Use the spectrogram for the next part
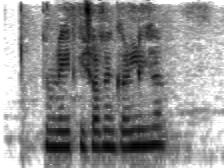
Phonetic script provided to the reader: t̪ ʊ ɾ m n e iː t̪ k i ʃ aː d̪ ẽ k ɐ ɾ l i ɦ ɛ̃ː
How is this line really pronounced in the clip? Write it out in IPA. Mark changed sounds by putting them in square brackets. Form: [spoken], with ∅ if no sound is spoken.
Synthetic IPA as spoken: t̪ ʊ [∅] m n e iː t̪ k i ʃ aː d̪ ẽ k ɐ ɾ l i ɦ [ɛː]

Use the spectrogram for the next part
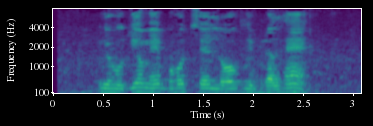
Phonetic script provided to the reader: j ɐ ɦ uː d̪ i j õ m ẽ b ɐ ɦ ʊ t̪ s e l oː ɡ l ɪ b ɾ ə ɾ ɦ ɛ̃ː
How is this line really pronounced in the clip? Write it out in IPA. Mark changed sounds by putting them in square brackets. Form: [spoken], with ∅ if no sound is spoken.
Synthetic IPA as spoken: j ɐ ɦ uː d̪ i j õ m ẽ b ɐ ɦ ʊ t̪ s e l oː ɡ l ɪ b ɾ ə [l] ɦ ɛ̃ː

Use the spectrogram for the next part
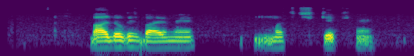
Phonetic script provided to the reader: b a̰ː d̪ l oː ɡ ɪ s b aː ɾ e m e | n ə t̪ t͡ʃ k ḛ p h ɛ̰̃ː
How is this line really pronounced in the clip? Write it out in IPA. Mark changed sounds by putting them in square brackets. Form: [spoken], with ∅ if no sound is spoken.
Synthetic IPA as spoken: b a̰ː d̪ l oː ɡ ɪ s b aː ɾ e m [ẽ] | [m] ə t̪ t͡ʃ k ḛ [k] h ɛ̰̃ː

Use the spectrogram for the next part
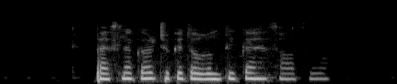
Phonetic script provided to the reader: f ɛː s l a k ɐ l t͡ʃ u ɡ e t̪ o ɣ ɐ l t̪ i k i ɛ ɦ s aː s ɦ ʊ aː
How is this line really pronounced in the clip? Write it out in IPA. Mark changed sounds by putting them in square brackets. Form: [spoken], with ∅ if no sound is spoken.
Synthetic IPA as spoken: f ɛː s l a k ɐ [ɾ] t͡ʃ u [k] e t̪ o ɣ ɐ l t̪ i k [a] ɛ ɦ s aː s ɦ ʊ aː

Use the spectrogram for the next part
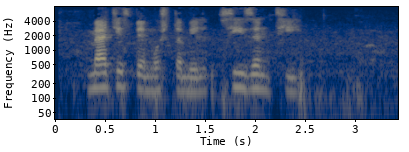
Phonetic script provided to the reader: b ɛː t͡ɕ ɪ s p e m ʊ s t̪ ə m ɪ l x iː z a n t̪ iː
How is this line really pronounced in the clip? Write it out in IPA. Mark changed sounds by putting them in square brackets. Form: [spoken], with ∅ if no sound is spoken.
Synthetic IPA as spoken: [m] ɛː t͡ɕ ɪ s p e m ʊ [ʃ] t̪ ə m ɪ l [s] iː z [ə] n [t̪ʰ] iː

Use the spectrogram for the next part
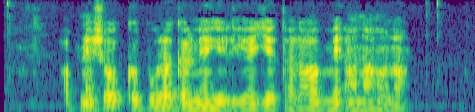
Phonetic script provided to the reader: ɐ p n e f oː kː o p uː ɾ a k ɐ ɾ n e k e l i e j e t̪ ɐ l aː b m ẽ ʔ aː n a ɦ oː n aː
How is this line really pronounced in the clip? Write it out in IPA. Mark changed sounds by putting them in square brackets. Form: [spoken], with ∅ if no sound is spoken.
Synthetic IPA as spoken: ɐ p n e [ʃ] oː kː o p uː ɾ a k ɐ ɾ n e k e l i e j e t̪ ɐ l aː b m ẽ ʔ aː n a ɦ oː n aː

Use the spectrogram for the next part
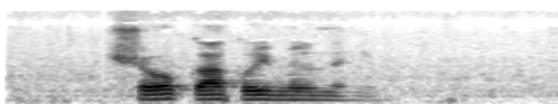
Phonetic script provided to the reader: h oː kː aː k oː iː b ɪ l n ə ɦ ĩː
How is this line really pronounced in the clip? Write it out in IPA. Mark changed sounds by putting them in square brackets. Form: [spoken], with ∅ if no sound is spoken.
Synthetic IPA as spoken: [ʃ] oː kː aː k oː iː [m] ɪ l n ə ɦ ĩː

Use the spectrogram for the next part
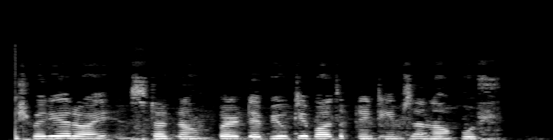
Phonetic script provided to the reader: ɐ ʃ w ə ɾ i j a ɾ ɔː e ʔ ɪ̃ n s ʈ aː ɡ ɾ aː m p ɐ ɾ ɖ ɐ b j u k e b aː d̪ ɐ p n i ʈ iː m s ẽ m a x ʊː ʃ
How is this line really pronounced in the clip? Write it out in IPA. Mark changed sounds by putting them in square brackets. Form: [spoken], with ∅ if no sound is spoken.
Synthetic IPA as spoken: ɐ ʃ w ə ɾ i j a ɾ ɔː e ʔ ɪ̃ n s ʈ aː ɡ ɾ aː m p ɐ ɾ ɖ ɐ b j u k e b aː d̪ ɐ p n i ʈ iː m s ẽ [n] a x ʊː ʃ

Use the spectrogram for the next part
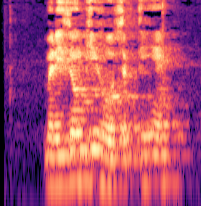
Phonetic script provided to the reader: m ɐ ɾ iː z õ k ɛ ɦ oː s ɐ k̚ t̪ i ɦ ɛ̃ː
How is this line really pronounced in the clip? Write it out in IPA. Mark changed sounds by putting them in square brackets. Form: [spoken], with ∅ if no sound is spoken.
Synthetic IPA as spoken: m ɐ ɾ iː z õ k [i] ɦ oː s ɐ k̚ t̪ i ɦ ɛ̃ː

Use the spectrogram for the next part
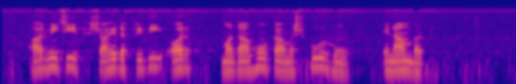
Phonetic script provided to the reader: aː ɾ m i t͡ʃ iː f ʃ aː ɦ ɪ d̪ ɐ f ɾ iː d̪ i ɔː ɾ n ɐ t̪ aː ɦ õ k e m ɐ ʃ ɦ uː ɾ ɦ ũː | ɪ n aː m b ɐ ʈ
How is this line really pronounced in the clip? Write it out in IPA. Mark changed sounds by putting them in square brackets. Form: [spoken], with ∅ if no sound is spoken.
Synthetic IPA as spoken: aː ɾ m i t͡ʃ iː f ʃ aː ɦ ɪ d̪ ɐ f ɾ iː d̪ i ɔː ɾ [m] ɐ [d̪] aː ɦ õ k [a] m ɐ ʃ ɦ uː ɾ ɦ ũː | ɪ n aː m b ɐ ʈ

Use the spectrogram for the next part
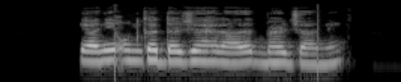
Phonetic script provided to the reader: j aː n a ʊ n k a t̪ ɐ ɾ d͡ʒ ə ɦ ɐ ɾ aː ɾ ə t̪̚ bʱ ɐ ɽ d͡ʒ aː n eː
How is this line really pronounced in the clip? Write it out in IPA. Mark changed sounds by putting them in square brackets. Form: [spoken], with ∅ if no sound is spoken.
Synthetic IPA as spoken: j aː n [i] ʊ n k a [d̪] ɐ ɾ d͡ʒ [a] ɦ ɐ ɾ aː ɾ ə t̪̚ bʱ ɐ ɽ d͡ʒ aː n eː

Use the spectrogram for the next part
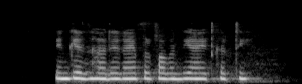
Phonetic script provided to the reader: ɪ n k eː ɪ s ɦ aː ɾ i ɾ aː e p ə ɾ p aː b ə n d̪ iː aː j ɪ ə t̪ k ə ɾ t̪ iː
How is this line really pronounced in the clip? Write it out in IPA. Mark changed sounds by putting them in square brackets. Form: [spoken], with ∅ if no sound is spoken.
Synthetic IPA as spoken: ɪ n k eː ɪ [z] ɦ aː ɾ [e] ɾ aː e p ə ɾ p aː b ə n d̪ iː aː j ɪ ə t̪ k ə ɾ t̪ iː

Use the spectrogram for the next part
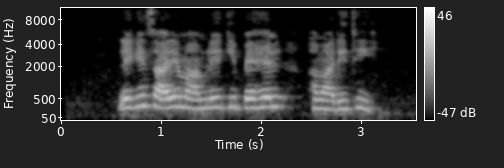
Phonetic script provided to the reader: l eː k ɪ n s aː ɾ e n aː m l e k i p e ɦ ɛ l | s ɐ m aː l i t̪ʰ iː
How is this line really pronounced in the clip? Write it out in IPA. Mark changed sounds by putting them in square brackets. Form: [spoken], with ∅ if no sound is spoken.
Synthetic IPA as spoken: l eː k ɪ n s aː ɾ e [m] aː m l e k i p [ɛ] ɦ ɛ l | [h] ɐ m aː [ɾ] i t̪ʰ iː

